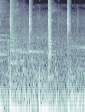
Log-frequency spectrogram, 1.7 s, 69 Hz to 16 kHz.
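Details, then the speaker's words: MBK Nitro scooter with the rider on it as the rear wheel is rocked: sharp clunks about every 0.4 seconds, loose metal knocking from excessive rear wheel play; dangerous, not to be ridden like this. "Voilà, donc la roue bouge, on entend bien. Donc là, c'est dangereux, faut pas rouler comme ça."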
